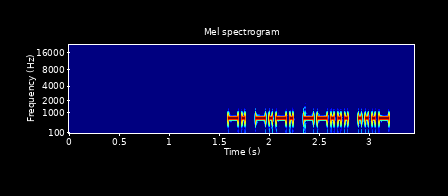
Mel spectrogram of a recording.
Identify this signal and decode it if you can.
Morse code, heard as a keyed tone, about 36 wpm, 700 Hz. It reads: NC7V
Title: USA Call Signs - 4 Characters - Repeated 2x - 35wpm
